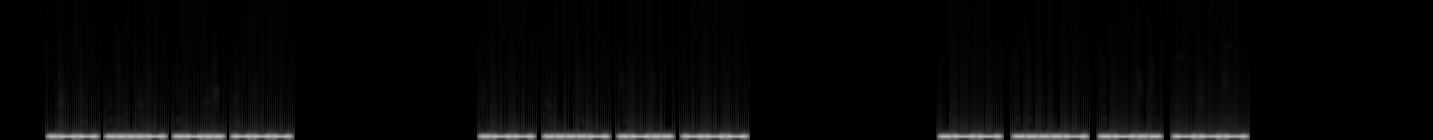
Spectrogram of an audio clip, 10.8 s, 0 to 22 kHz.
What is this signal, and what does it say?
Morse code, heard as a keyed tone, about 31 wpm, 700 Hz. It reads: W4LO W4LO W4LO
